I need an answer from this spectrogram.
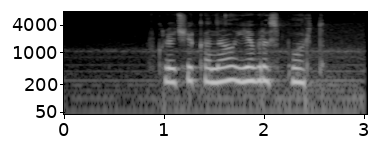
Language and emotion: Russian, neutral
